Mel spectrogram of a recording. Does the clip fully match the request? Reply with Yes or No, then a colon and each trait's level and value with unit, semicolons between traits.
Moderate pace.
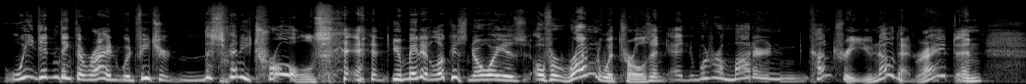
Yes: average, 185 wpm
